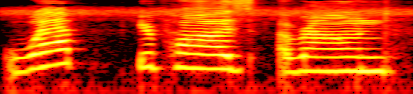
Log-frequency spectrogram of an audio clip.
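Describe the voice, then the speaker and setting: A woman voicing a tiny, timid male rat pupil who squeaks and says w in place of r. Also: fairly even intonation, slow pace, a bit bright, clean tone.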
